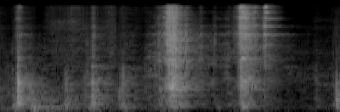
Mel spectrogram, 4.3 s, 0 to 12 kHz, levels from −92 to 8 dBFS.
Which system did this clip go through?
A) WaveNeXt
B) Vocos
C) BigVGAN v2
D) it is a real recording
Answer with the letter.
C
